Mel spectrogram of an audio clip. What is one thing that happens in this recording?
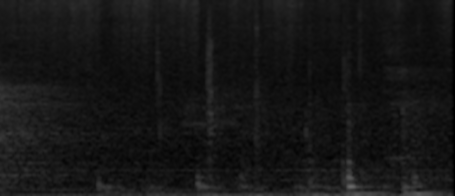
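People shuffle and stand up from wooden pews in a large echoing hall.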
